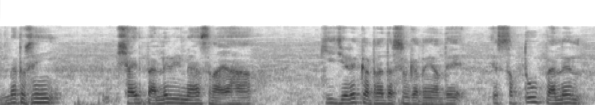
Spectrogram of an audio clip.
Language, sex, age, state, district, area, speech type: Dogri, male, 30-45, Jammu and Kashmir, Reasi, rural, spontaneous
